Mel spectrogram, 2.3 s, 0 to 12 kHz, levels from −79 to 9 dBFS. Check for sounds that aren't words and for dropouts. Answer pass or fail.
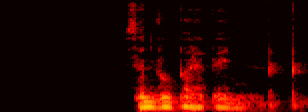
pass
